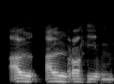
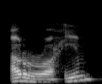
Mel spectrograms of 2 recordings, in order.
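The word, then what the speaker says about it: الرحيم: Kita tidak baca Al-Rahman, Al-Rahim, tapi Ar-Ro, Ar-Ro, langsung ke Ro. Nah, di sini dikatakan yuntoku biro'in musyaddadah. Diucapkan dengan ro bertasydid ba'da hamzatil wasli, setelah hamzah wasal. Ar-Ra, bukan Al-Ra.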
